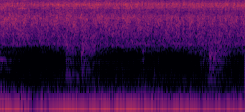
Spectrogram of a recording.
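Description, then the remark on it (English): A fidget spinner whirs steadily for about a second, a low continuous hum with a faint airy hiss on top, fairly quiet, with no voices. “Can you pass me my fidget spinner?”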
